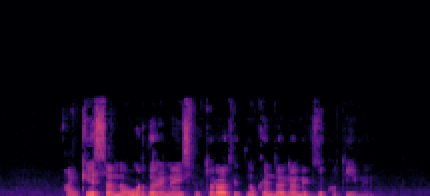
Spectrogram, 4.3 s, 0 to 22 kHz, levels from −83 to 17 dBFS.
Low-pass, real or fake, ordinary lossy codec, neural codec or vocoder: 10.8 kHz; real; MP3, 96 kbps; none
